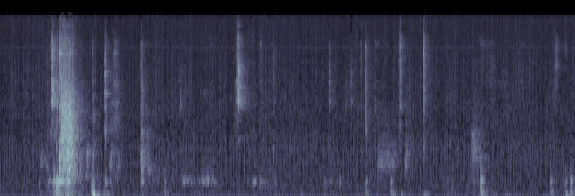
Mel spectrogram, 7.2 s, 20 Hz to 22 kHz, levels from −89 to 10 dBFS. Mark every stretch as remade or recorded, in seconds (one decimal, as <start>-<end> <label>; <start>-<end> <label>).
0.0-7.2 recorded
